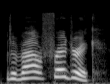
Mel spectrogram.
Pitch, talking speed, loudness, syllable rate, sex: 270 Hz, 165 wpm, -15 LUFS, 5.9 syllables/s, female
